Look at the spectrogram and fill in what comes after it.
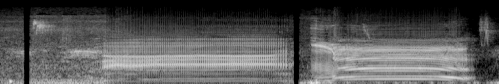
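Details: Water buffalo giving a long flat drawn-out moo followed by a second, lower, arching moo that rises and sinks over about two seconds, with brief clicks between.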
